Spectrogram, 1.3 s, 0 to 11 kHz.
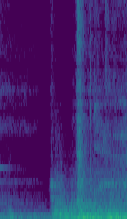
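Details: Samsung dryer DVE45T3200W/A3 after a sock stuck in the blower fan was removed: a click, then a low, even drum rumble builds with no scraping or thumping; normal dryer running after the fix.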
